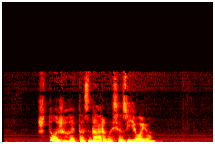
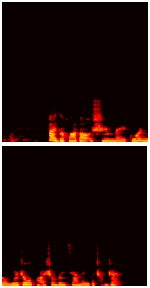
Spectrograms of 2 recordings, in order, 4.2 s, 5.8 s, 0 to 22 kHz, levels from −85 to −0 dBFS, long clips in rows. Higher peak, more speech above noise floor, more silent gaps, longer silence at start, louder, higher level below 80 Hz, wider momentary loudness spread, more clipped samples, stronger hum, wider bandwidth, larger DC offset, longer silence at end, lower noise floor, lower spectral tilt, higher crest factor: first, -4 dBFS vs -18 dBFS; about the same, 40 dB vs 42 dB; neither; first, 0.75 s vs 0.2 s; first, -20 LUFS vs -35 LUFS; first, -52 dBFS vs -86 dBFS; about the same, 12 LU vs 11 LU; neither; neither; first, 11.5 kHz vs 6.8 kHz; neither; first, 1.15 s vs 0.55 s; second, -59 dBFS vs -77 dBFS; about the same, -6 dB/octave vs -6.5 dB/octave; about the same, 16 dB vs 18 dB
